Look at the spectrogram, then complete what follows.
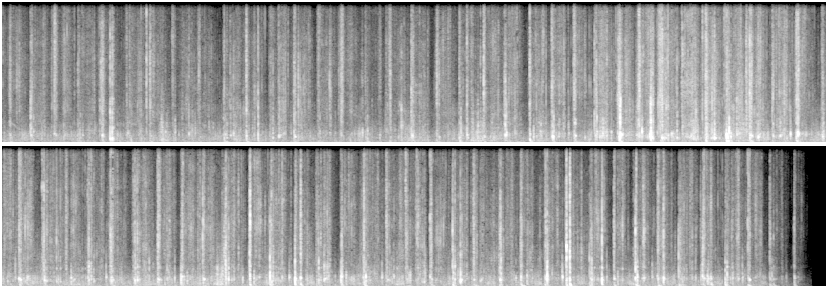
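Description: Horses' hooves clip-clopping as several horses walk, many hoofbeats overlapping, busiest and loudest in the middle. The hoofbeats stop abruptly just before the end.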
